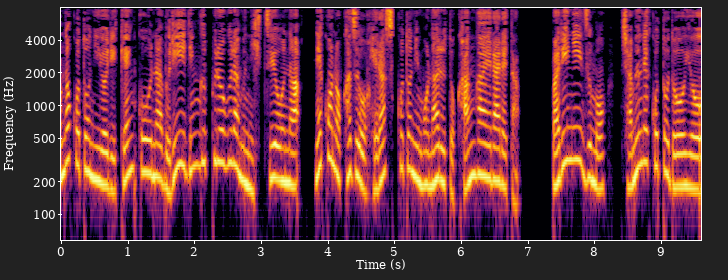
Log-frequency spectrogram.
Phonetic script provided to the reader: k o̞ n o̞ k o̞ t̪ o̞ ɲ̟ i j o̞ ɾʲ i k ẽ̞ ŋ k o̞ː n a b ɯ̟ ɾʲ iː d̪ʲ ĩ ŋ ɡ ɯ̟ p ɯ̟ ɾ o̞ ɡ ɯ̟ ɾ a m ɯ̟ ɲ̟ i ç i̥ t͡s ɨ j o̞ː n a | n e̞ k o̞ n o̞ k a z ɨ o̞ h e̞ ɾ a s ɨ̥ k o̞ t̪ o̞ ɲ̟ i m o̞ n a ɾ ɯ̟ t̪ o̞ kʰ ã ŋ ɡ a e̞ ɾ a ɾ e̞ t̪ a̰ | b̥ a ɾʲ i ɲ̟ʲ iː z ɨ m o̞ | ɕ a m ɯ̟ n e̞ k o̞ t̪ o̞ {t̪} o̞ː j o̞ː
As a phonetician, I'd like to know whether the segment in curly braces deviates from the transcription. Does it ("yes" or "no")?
yes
